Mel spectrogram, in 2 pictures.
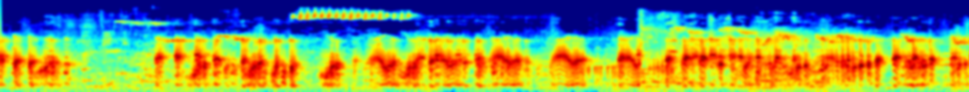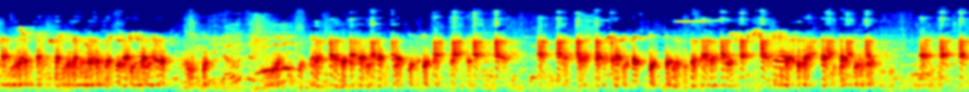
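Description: Many frogs call at once, their harsh, pulsed croaks and rattles merging into a continuous, noisy chorus. A brief high-pitched tone briefly rises above the din early on.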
